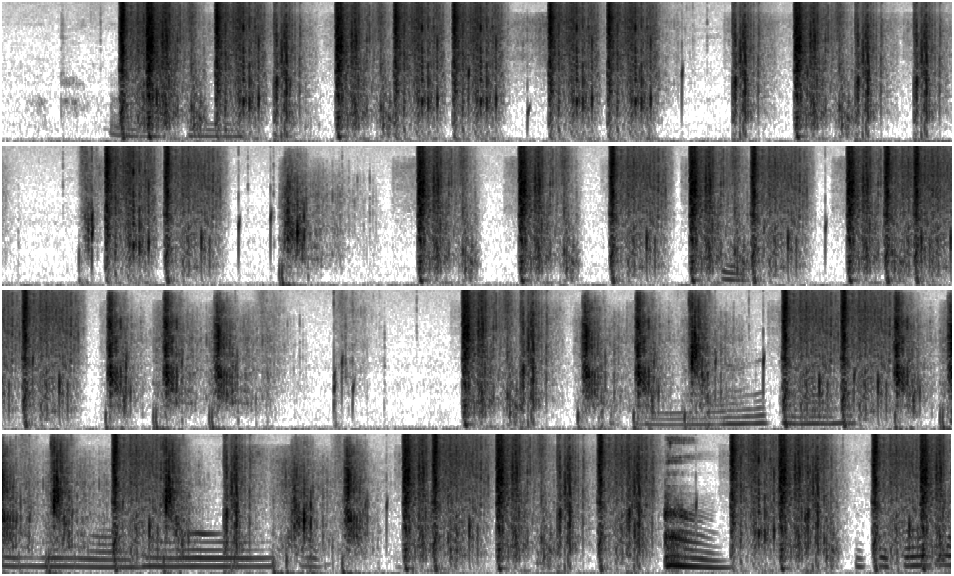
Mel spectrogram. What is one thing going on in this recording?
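Dirt crunches in quick, repeated scrapes as blocks are dug away.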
